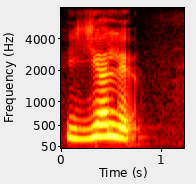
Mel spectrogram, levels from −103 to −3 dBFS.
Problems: constant background noise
